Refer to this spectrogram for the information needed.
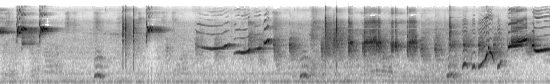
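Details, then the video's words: Shama lure song, a masteran recording for prompting a white-rumped shama to sing: high whistles and clicks, then rising whistled slurs, a burst of dense rapid chattering notes, and a final bright rising whistle. "Murai Batu Masteran sekali Pancing Langsung GACOR"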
